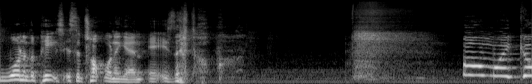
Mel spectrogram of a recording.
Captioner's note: laughs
